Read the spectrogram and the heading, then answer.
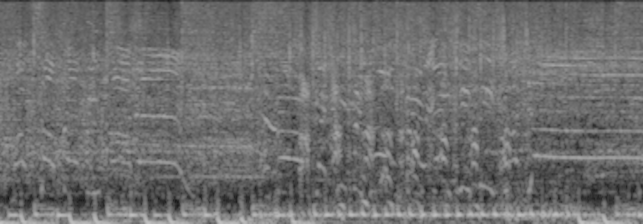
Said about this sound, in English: Everybody's just screaming.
